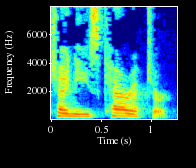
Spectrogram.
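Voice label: "Chinese character", English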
